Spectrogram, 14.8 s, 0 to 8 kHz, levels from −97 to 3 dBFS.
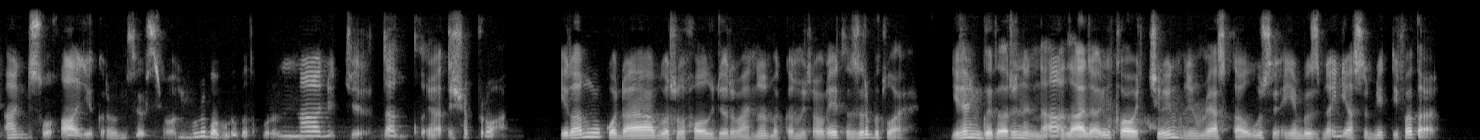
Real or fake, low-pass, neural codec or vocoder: fake; 7.2 kHz; autoencoder, 22.05 kHz, a latent of 192 numbers a frame, VITS, trained on one speaker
